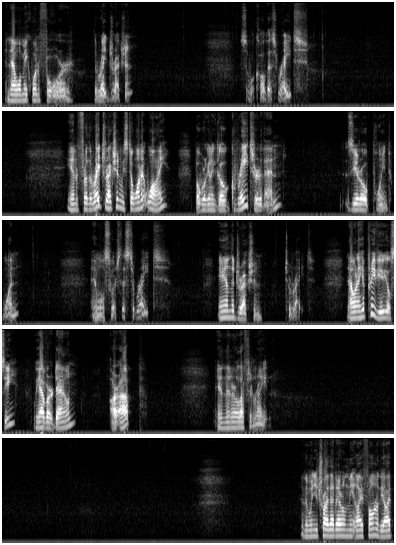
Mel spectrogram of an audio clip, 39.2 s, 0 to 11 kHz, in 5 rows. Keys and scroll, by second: 5.2-6.7 typing, 14.3-15.7 typing, 24.1 Down, 24.6-37.4 typing, 24.7 Down, 24.8 Down, 24.8 Down, 25.7 Up, 25.8 Up, 25.9 Up, 37.5 Up, 38.1 Up, 38.2 Left, 38.7-39.2 typing.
